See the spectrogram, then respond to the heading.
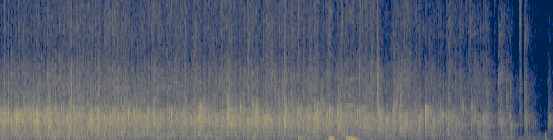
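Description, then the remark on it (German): Sustained applause from a sizable audience welcoming two guests onto a stage, a dense wash of clapping that holds steady for several seconds before gradually thinning and fading toward the end. “Auf die Bühne zu kommen und dich könnt mit einem herzlichen Applaus begrüßen.”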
